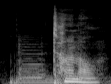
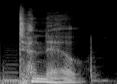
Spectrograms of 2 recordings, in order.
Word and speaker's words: tunnel: hallway tunnel tunnel this is especially for my Japanese ESL students it's pronounced tunnel not tunel tunnel tunnel ending sound o e l o tunnel great great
